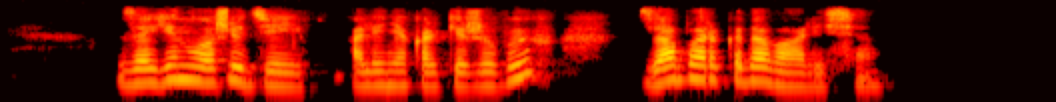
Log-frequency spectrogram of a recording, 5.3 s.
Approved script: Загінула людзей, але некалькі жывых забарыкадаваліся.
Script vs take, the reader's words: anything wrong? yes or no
no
